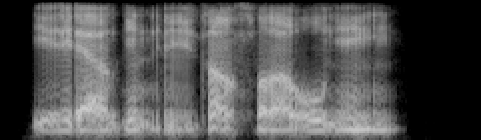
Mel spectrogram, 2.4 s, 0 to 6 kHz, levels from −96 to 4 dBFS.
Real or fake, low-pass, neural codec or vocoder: fake; 5.4 kHz; autoencoder, 44.1 kHz, a latent of 192 numbers a frame, MeloTTS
